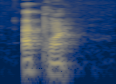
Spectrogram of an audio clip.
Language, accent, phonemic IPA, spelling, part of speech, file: French, France, /a.pwɛ̃/, appoint, noun, LL-Q150 (fra)-appoint.wav
- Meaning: 1. an amount of small change 2. money which completes a payment, balances an account 3. complementary support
